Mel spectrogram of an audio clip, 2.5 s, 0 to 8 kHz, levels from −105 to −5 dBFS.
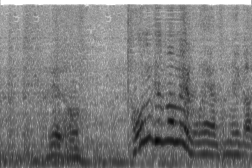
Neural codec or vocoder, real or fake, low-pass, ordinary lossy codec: codec, 16 kHz, 1.1 kbps, Voila-Tokenizer; fake; none; none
